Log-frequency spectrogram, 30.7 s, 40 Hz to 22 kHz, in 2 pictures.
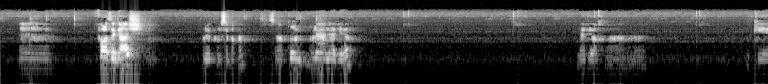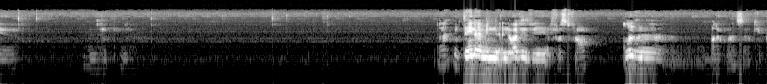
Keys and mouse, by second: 0.3-6.2 middle drag, 7.5 ctrl+r, 10.5-12.2 drag, 11.4 ctrl+r, 14.2-15.8 drag, 17.8-20.3 middle drag, 21.9-23.6 middle drag, 28.3-30.7 middle drag.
